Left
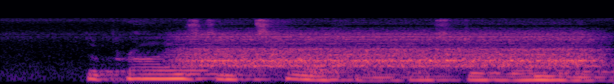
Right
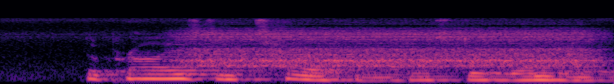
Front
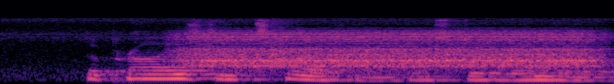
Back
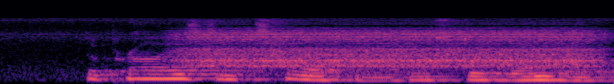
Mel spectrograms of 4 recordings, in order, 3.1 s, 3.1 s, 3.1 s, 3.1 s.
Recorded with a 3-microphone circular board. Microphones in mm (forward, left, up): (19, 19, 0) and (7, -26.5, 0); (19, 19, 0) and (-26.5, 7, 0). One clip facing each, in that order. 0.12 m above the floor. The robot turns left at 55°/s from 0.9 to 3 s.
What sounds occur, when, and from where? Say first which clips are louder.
0.4 s a man speaking: right 2 dB, even; 65° right, 1.8 m; by 3.0 s straight behind, 1.8 m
